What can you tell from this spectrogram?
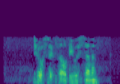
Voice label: Police Dispatch; sdr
